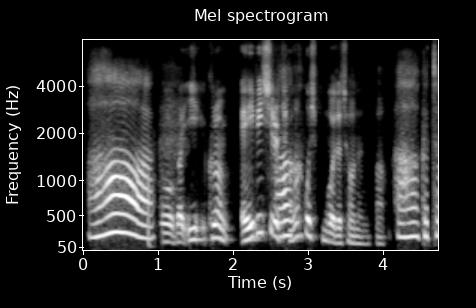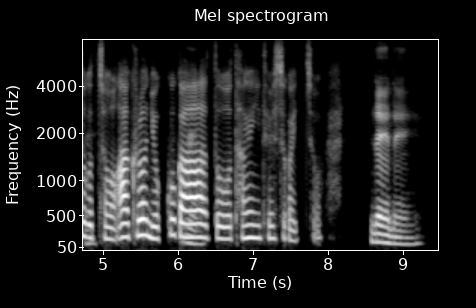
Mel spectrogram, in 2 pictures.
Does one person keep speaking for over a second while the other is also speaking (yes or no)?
no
